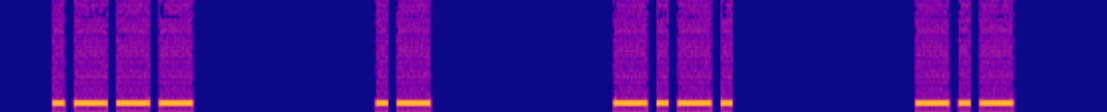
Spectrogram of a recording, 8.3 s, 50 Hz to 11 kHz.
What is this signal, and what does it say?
Morse code, heard as a keyed tone, about 15 wpm, spaced as for 5 wpm, 1000 Hz. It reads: JACK
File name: qotdfiles / 5wpm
